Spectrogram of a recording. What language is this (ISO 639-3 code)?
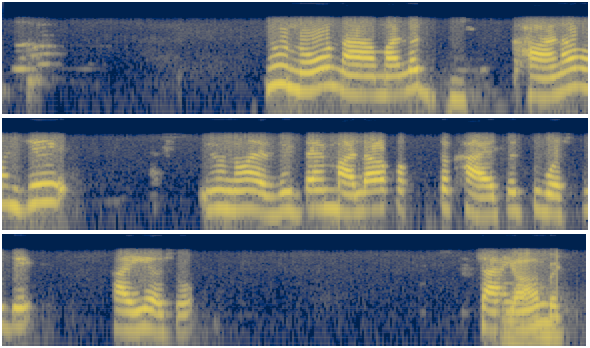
mar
